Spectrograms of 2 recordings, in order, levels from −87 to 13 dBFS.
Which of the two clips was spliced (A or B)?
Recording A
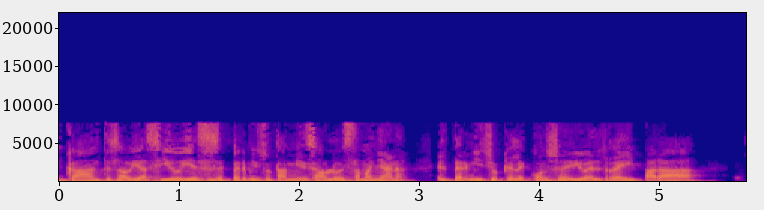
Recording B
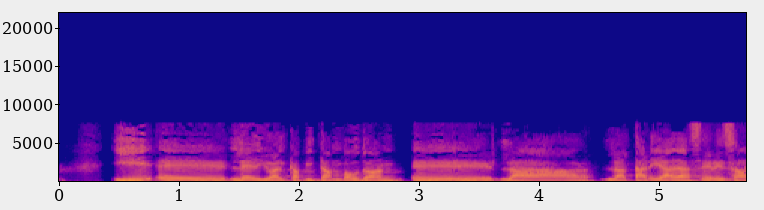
A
